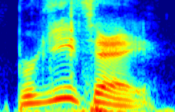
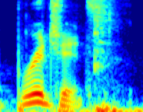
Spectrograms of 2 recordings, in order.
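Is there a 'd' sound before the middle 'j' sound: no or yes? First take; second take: no; yes. First: The middle consonant has no 'd', unlike 'bridge'. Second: The middle consonant has a 'd', like 'bridge'. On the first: The speaker calls it right. "not bridge it, like not like a bridge" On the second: The speaker calls it wrong. "as some people have been calling her, which is not the actual pronunciation"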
